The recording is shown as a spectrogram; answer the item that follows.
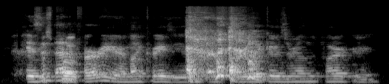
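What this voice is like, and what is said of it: Regional accent, ferry sounds like furry. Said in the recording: “your accent makes it sound like you're saying furry.”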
